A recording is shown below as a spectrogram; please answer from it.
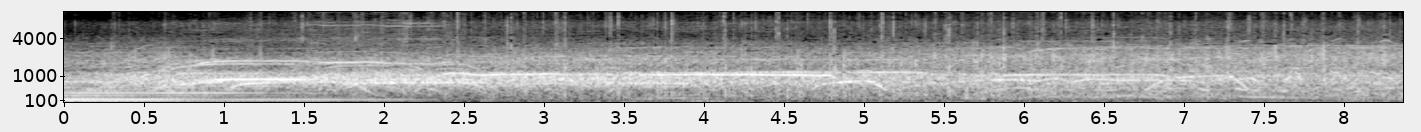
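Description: A stadium crowd applauding and cheering as a song ends, with scattered high whoops and screams. The song's last held chord fades out about two seconds in.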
